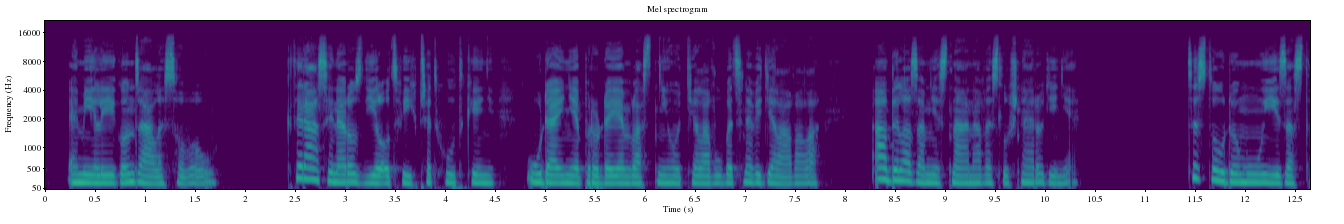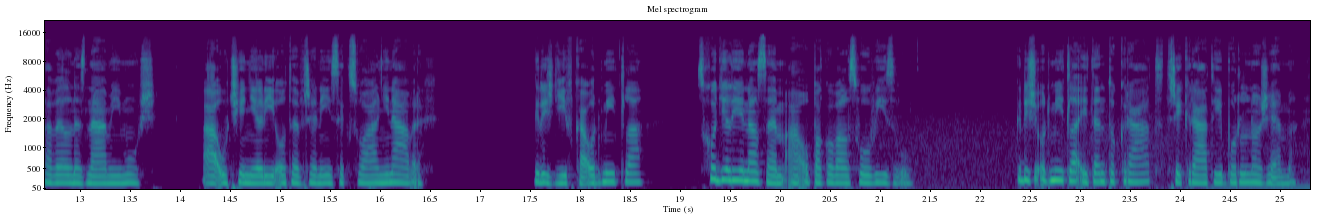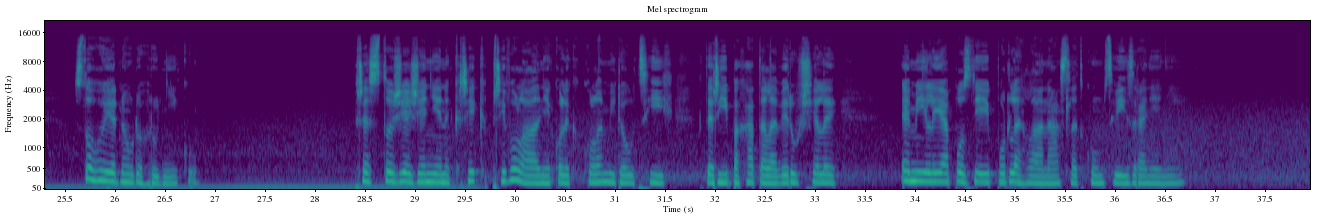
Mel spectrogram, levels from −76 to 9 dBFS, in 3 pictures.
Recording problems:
train or aircraft noise; faint; from 19 s on; 25 dB below the speech

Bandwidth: 14.5 kHz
